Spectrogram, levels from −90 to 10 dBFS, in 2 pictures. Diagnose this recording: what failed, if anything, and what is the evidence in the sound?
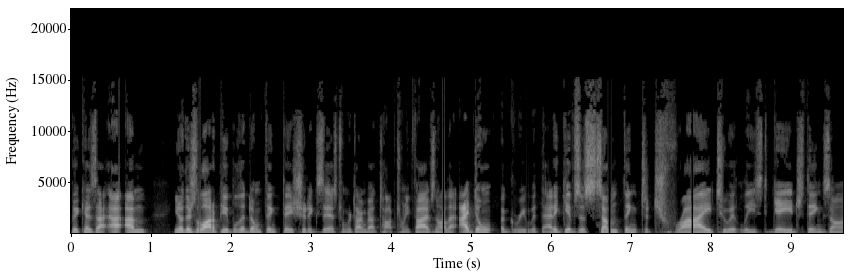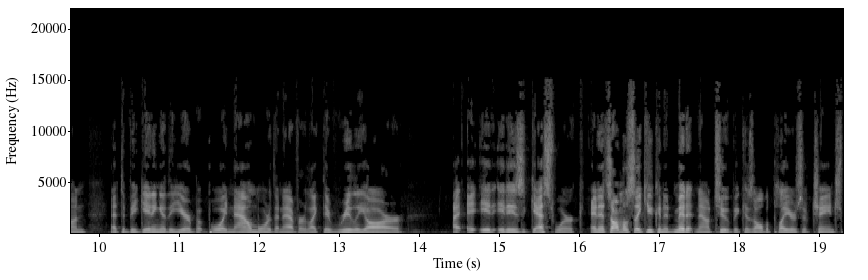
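The stream's segment timestamps fail to line up at the network and playback stage, leaving a gap between stream segments that the player pads with silence. In this speech, hard-edged dropouts land about once per second, at 0.59, 1.59, 2.61 to 2.64, 4.64 to 4.66, 5.69 to 5.71 (between "that I don't agree" and "with that"), 6.71 to 6.75, 7.74 to 7.77 and 8.77 s. They last from about 3 to 40 ms. Nothing is lost; silence is inserted.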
